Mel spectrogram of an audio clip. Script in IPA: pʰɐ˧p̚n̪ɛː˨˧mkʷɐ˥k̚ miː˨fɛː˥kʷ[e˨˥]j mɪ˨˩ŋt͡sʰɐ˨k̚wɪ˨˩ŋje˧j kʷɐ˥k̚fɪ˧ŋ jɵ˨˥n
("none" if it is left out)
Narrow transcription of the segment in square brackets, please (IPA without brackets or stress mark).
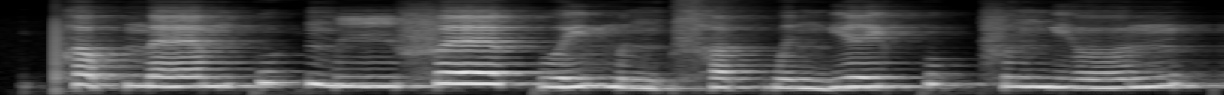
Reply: e˨˥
